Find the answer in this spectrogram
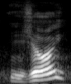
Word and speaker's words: enjoy: Enjoy. Where's the stress? The first one, enjoy. Where do you have it? In the second syllable.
